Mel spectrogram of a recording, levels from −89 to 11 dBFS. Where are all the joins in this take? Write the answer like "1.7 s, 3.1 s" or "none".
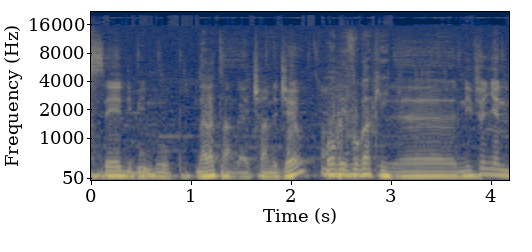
none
